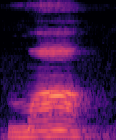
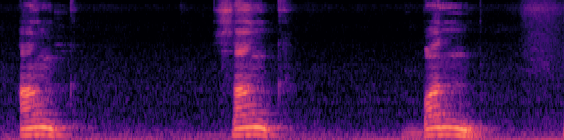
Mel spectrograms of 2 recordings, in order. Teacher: नाक से ज्यादा आवाज आ रही है नाक से हवा ज्यादा आ रही है और मुंह से कम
